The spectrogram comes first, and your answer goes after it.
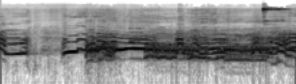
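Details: On a ski trip, the oldest of a group of Alaskan Malamutes raise a steady, dense howl: a short opening wail, a pause, then overlapping wavering voices held continuously to the end.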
